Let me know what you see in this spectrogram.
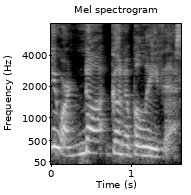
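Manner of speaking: put-on dramatic voice. Retelling what was said to a husband who ran in: imitating own dramatic voice. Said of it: "I used my most dramatic voice".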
